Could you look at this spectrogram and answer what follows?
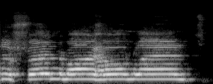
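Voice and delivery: high, loud, drawn-out dragon boom. Acted. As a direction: boom it out, slowing at the end. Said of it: "the booming voice of the dragon".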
